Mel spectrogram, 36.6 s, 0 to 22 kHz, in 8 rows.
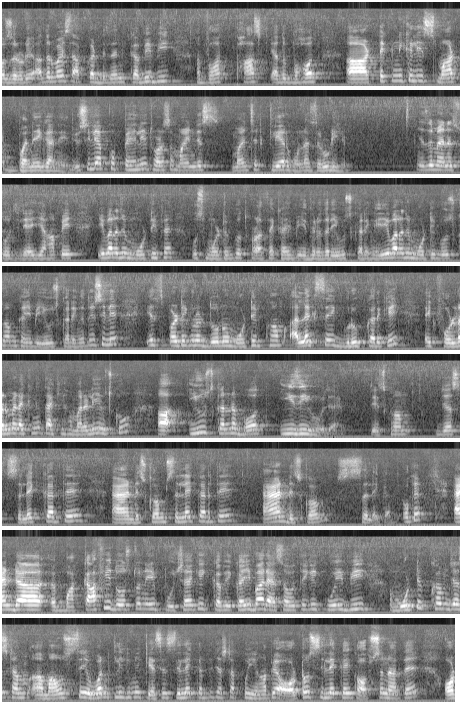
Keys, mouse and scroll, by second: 2.1 ctrl+space, 2.4 ctrl+click, 2.6 ctrl+space, 18.2 ctrl+space, 18.4 ctrl+click, 18.8 ctrl+space, 19.5 click, 19.6 click, 19.7 space, 21.5 click, 22.5 ctrl+z, 24.0 shift+click, 25.0 ctrl+z, 26.5 shift+click.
